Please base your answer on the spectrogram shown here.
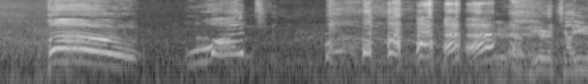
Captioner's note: laughs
